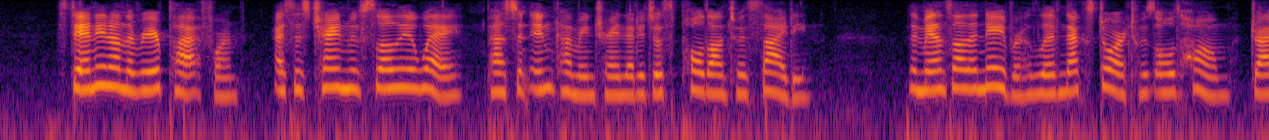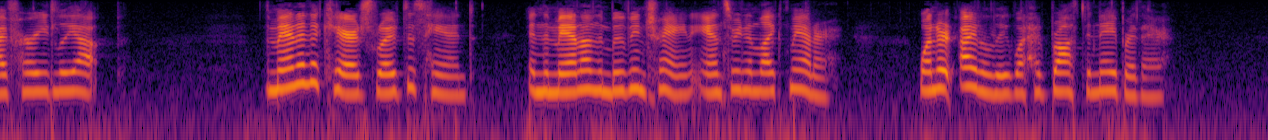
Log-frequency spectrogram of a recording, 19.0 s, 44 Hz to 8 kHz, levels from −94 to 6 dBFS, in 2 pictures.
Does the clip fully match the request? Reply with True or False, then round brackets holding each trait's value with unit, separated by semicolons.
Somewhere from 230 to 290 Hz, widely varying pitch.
False (265 Hz; 2.8 semitones)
